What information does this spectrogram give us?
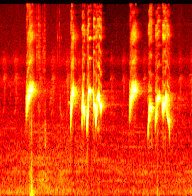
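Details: Red-whiskered bulbul kept for voice training sings bright, rolling warbled phrases in two bursts, each opening with a single slurred note followed by several quick liquid notes, over a quiet background.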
